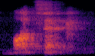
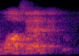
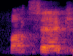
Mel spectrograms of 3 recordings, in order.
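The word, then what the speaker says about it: Wozzeck: this Opera right here VK is how you pronounce it it looks like wac but it's V so vek is this mentally challenged Soldier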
